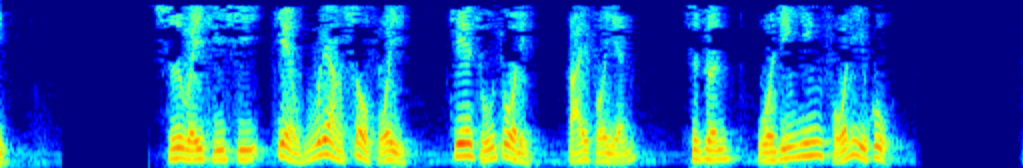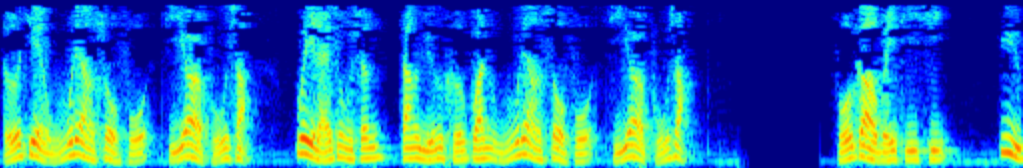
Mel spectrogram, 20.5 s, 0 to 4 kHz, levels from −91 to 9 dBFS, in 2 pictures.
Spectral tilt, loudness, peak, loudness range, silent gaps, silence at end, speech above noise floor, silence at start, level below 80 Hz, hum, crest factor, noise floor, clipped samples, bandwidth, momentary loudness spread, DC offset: -12 dB/octave; -21 LUFS; -2 dBFS; 3 LU; 0.67-1.44 s, 9.23-10.15 s, 17.71-18.39 s; 0 s; 38 dB; 0 s; -52 dBFS; none; 18 dB; -57 dBFS; under 0.1%; 3.8 kHz; 10 LU; under 0.1%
